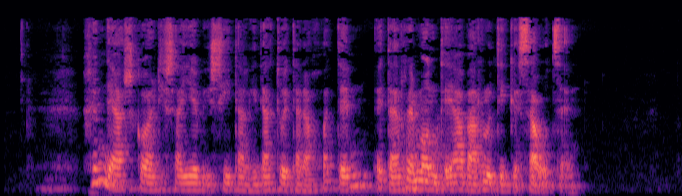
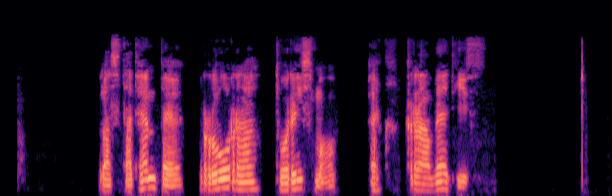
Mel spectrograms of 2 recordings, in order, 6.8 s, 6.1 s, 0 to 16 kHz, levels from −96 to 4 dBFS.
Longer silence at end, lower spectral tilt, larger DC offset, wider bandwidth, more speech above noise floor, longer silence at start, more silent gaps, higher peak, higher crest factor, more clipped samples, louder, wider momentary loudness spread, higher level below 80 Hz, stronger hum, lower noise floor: second, 1.05 s vs 1.4 s; second, -3.5 dB/octave vs -5.5 dB/octave; neither; first, 11.5 kHz vs 7.8 kHz; second, 49 dB vs over 72 dB; second, 0.55 s vs 1 s; neither; second, -8 dBFS vs -2 dBFS; about the same, 22 dB vs 18 dB; neither; second, -28 LUFS vs -19 LUFS; second, 9 LU vs 13 LU; second, -68 dBFS vs -60 dBFS; neither; second, -78 dBFS vs under -90 dBFS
